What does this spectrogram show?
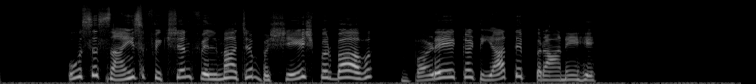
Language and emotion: Dogri, disgusted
